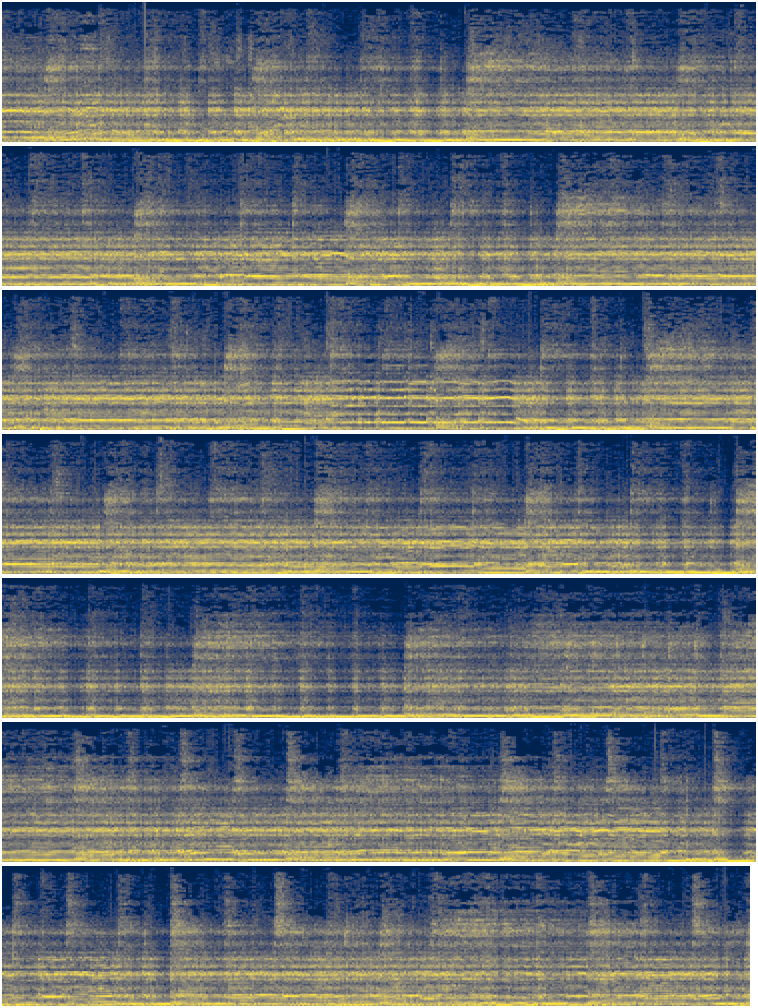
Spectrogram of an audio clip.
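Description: Ibanez RG electric guitar playing a fast instrumental rock lead of quick note runs over a backing track.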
